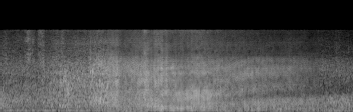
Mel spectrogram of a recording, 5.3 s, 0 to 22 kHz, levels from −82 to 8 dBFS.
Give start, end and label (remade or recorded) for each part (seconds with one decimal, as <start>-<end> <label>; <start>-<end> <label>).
0.0-1.6 recorded; 1.6-4.8 remade; 4.8-5.3 recorded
